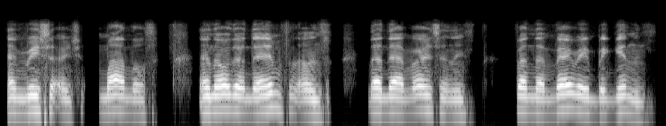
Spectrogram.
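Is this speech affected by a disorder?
Yes: ALS; frequent throat clearing, frequent hesitation fillers, speaks in full sentences.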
